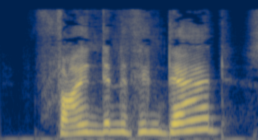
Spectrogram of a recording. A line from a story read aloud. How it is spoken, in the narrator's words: said Fred eagerly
